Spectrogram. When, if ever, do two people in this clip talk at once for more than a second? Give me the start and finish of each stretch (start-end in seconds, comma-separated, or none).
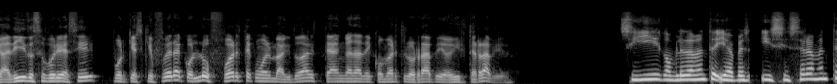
none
